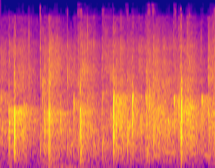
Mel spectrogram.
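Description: An audience at an environmental science lecture applauds, a steady patter of many hands clapping together at moderate loudness.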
